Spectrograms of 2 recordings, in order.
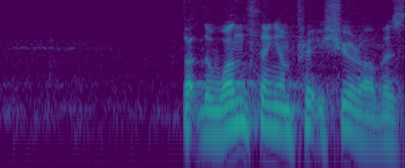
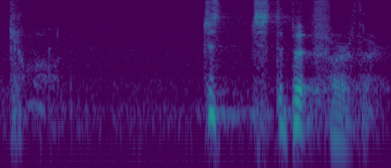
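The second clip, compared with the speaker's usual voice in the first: soft, coaxing call over the fence; hushed encouragement; gentle coaxing; 8 dB quieter, faster than usual. Retold or imitated. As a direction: softly urge him one step further. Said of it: "and says".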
